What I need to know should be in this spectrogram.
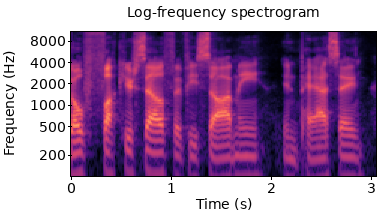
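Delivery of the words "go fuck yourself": put-on screaming. Recounting what a volatile man screamed at you in passing; retelling a scream. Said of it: "He was screaming".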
